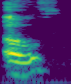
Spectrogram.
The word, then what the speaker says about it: OTH: So I went on ChatGPT and I said, OTH, Online Tutor House, pronounced oath, is the promise of progress.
